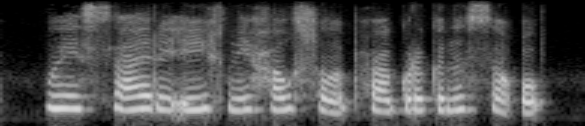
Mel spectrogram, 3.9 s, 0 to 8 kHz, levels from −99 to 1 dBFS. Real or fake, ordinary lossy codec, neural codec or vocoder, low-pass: real; Opus, 32 kbps; none; 7.2 kHz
